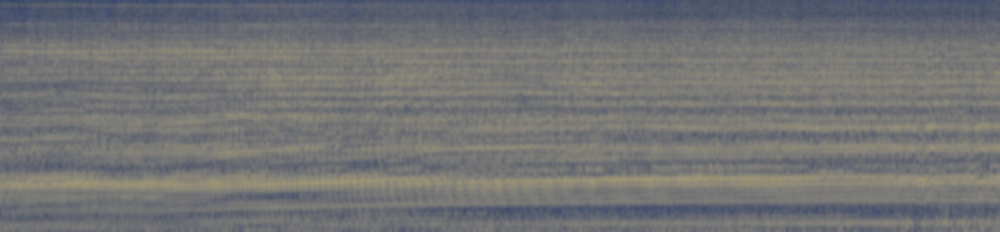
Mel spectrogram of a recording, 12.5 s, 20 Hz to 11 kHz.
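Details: Mildly ported motorized bicycle two-stroke engine after fitting BikeBerry HP carburetor and F2 Thruster expansion pipe: loud crisp buzz rising smoothly to a steady note, no stumbles; normal running.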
